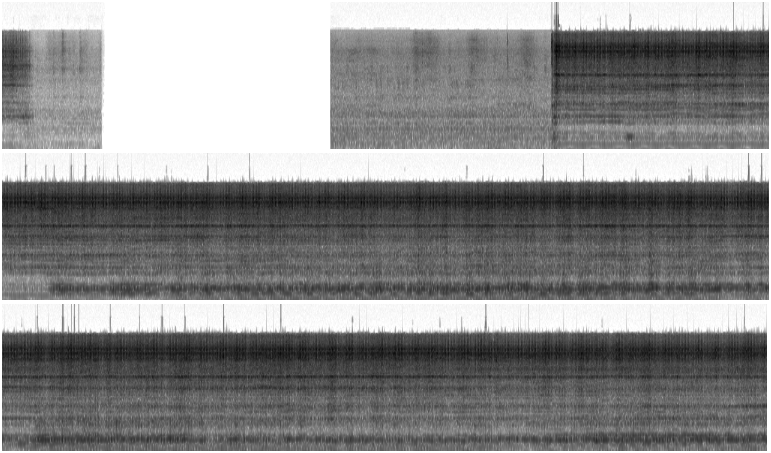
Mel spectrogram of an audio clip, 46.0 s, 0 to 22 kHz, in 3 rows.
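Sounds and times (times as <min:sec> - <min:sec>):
drill press motor humming: 0:00.0 - 0:00.7, 0:10.9 - 0:45.9
milling cutter working metal: 0:00.0 - 0:00.7, 0:11.0 - 0:45.9.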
